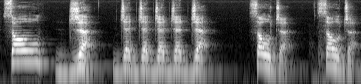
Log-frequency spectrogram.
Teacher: It's a j sound. I know it's a d, but we say j. Soldier. And try to get dark l as well.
